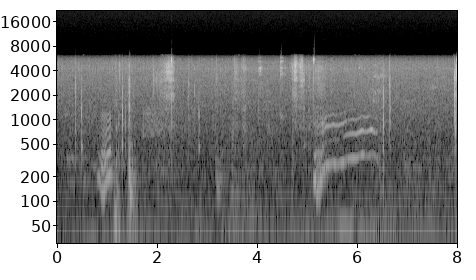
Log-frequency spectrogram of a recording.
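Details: Low grumbling cat sounds, followed by a single rising, drawn-out yowl that wavers before fading, over a background of soft knocks and rustling indoors.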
